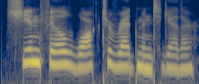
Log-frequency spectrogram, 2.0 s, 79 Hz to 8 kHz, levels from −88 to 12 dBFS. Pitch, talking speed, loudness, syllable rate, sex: 215 Hz, 210 wpm, -16 LUFS, 5.8 syllables/s, female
